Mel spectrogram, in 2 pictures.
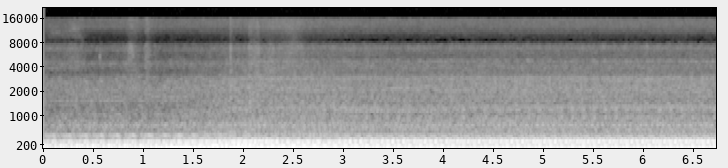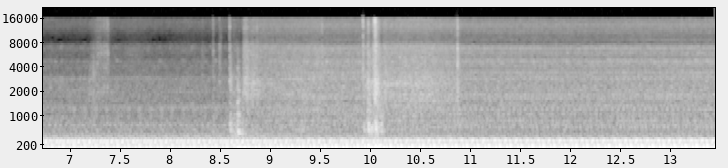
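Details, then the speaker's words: Diesel engine with Banshee VGT controller and exhaust brake on, warm (around 180°F), at high idle: deep, steady drone, smooth and even, turbo whistling up slightly while exhaust pressure is held; normal running. "I don't know if you guys can hear the turbo, but you hear it whistle up a little bit."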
